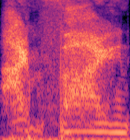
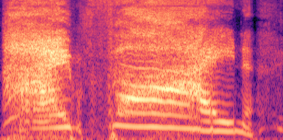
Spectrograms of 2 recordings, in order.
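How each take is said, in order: First: It is said in a quiet whisper. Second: It is said in a loud, shouted whisper.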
